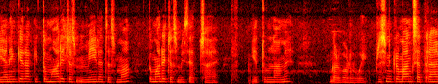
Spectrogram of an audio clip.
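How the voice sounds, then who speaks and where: A woman's voice: on the high side, fairly bright tone, slight background noise. A woman teacher working through exam questions, reading each one out and then explaining the answer. Some of her answers are half-whispered.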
